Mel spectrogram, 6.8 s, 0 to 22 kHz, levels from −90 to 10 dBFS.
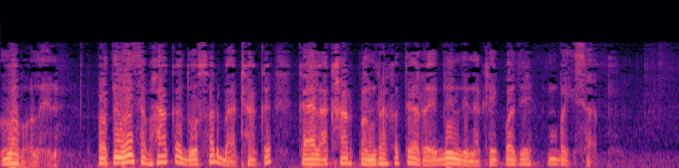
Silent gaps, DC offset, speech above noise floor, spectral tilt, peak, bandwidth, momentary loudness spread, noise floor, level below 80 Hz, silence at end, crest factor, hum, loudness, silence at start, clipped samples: none; under 0.1%; 30 dB; -7 dB/octave; -4 dBFS; 8 kHz; 14 LU; -45 dBFS; -40 dBFS; 0.7 s; 10 dB; none; -15 LUFS; 0 s; under 0.1%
